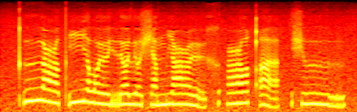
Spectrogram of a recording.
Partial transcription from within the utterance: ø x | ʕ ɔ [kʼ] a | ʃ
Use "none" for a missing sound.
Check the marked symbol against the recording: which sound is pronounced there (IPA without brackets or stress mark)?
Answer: qʼ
